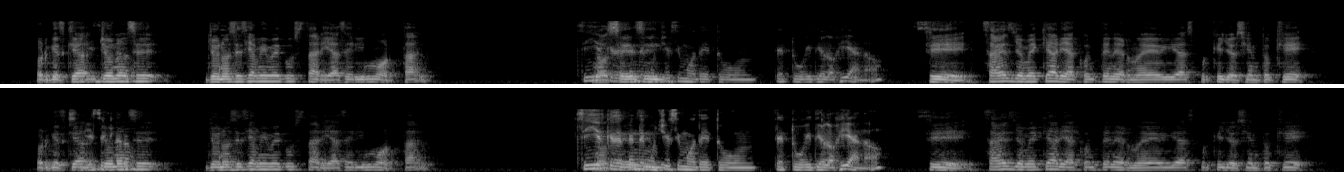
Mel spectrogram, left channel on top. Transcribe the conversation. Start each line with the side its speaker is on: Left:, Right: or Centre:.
Left: Porque es que
Right: Sí,
Left: ah,
Right: sí,
Left: yo
Right: claro.
Left: no sé, yo no sé si a mí me gustaría ser inmortal.
Right: Sí,
Left: No
Right: es que depende
Left: sé si,
Right: muchísimo de tu, de tu ideología, ¿no?
Left: Sí, sabes, yo me quedaría con tener nueve vidas porque yo siento que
